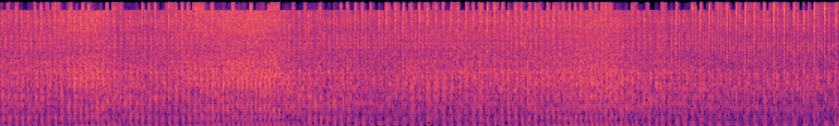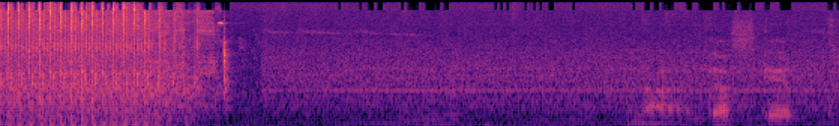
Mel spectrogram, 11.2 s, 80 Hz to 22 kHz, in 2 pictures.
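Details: Yamaha Mio Sporty 63mm scooter exhaust at fast idle: loud, raspy chuffing pulses about four a second with a sharp edge from an exhaust leak between muffler and exhaust pipe.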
